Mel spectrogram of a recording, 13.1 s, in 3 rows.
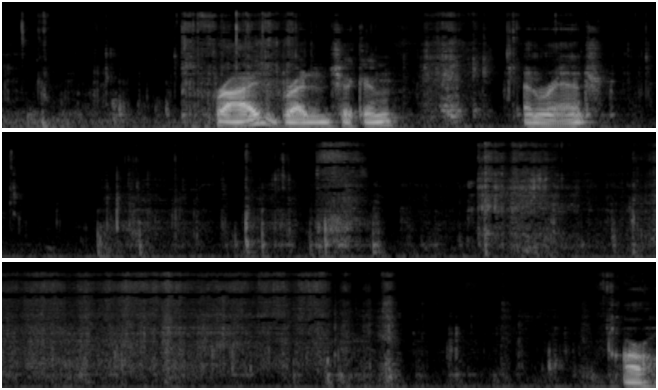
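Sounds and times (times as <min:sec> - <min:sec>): soft chewing crunches: 0:00.0 - 0:13.0
biting into a burger: 0:04.1 - 0:12.9.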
